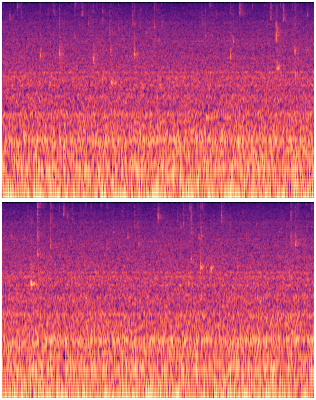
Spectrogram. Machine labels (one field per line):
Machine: pump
